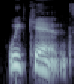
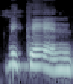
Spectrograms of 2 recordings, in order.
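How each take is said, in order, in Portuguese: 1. É dita com um sotaque inglês bem nítido. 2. É dita com sotaque italiano. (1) "bonitinho em inglês" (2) "com o acento deles"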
